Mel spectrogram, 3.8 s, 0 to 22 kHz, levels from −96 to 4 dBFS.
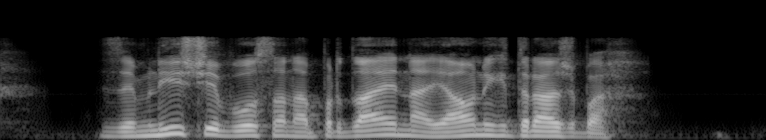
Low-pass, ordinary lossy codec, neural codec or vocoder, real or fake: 7.2 kHz; none; codec, 16 kHz, 2 kbps, X-Codec, HuBERT features, trained on LibriSpeech; fake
